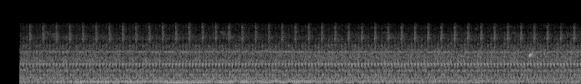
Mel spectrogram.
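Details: VW 1.9 TDI 66 kW diesel, cold: steady idle with a sharp, fast, regular metallic ticking over the diesel clatter, seemingly from the pulley side near the valve cover; knocking for two years, worse when colder, lifters and injectors replaced without effect.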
